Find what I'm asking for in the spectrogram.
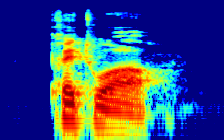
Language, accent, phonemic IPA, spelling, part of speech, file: French, France, /pʁe.twaʁ/, prétoire, noun, LL-Q150 (fra)-prétoire.wav
- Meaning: court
